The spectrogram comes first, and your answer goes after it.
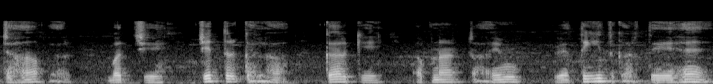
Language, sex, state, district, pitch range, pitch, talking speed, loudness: Hindi, male, Rajasthan, Jaipur, 100-125 Hz, 110 Hz, 85 wpm, -19 LUFS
